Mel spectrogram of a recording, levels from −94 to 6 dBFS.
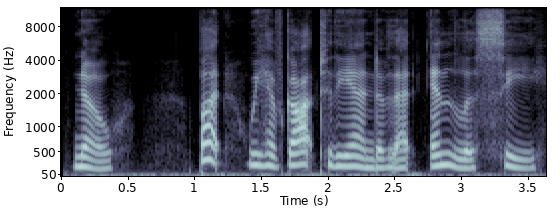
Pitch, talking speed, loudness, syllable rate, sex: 200 Hz, 200 wpm, -19 LUFS, 4.9 syllables/s, female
